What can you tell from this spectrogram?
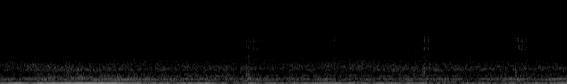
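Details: Domestic cat coughing while purring, a loud low rumble strongest in the first second, then a steady purr with a few faint brief higher catches.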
